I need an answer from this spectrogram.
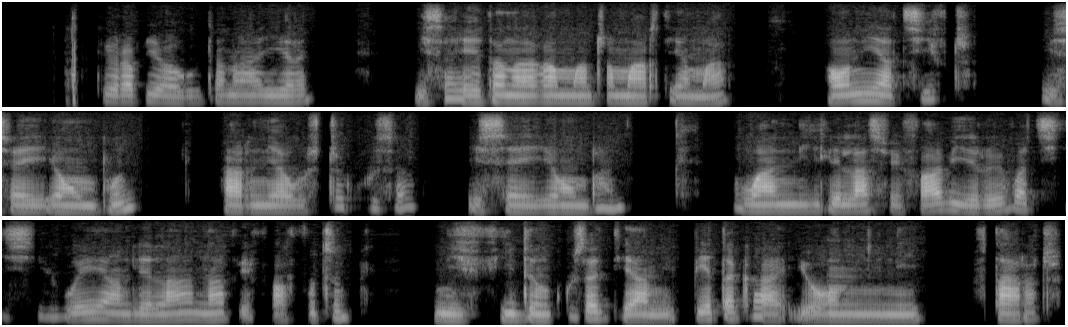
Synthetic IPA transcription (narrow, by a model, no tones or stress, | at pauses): t̪eɾapiaɾut̪anaiɾaj | iz̥ajet̪anaɾamanʈ͡ʂəmaɾt̪eamaɾu̥ | awniat͡sifi̥ʈ͡ʂə̥ | izajawambuni̥ | aɾiniausi̥ʈ͡ʂəkusə | iz̥ajawambani̥ | uanilelasivev̥aviɾewfat͡sisiweanilelanavefafut͡sini̥ | niv̥id̪inikusəd̪iəmipet̪akəḛwamini | fi̥t̪aɾaʈ͡ʂə̥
